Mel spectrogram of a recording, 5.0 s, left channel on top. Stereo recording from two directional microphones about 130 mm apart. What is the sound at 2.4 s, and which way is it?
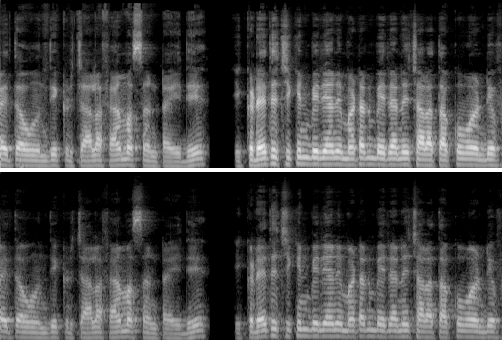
Speech, 40° left (ahead or behind).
